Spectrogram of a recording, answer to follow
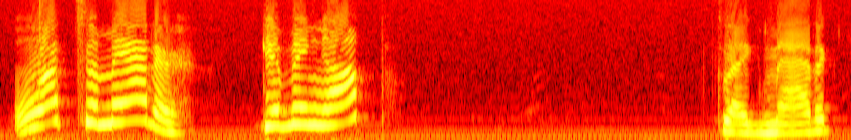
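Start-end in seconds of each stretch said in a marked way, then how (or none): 0.0-1.9 put-on high-pitched child piping up; piping little boy. A narrator's reading. Johnny sees mother removing cream, pipes up in high child voice. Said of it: "Johnny piped up".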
